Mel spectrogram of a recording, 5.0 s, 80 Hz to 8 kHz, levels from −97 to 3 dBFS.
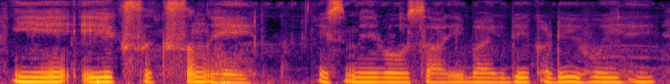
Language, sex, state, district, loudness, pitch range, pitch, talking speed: Hindi, male, Uttar Pradesh, Saharanpur, -19 LUFS, 155-165 Hz, 160 Hz, 145 wpm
